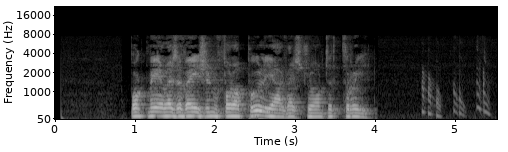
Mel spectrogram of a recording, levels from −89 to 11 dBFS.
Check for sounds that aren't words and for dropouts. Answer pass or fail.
fail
